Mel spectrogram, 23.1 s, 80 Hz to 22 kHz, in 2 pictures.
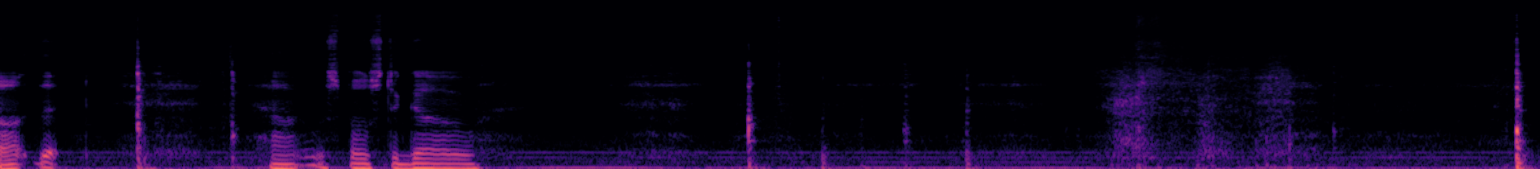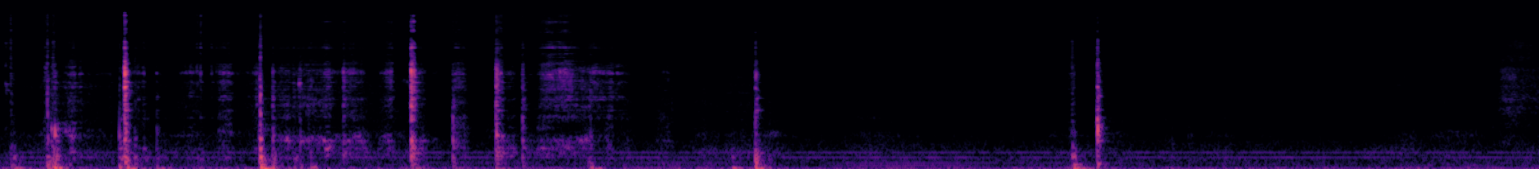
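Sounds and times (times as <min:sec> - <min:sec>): steering shaft clicking and knocking: 0:05.5 - 0:07.5.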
